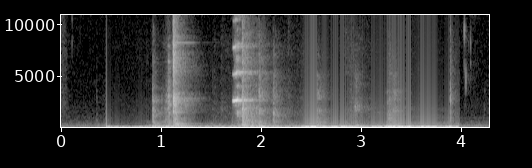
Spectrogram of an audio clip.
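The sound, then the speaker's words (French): A door in a house is swung and handled as someone searches behind it for a child's cuddly toy, with a few sharp knocks and scraping creaks followed by a run of low rumbling bumps that stop abruptly after a few seconds. “Derrière la porte,”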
